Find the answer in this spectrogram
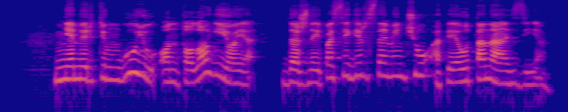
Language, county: Lithuanian, Marijampolė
